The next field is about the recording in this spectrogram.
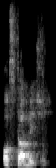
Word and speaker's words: Ostovich: Ostovich.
